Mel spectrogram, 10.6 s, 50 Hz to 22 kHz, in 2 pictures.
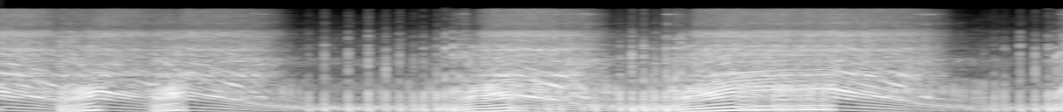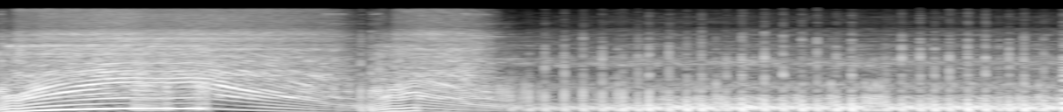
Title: Drujba Makita EA3200S, rodaj si prima pornire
